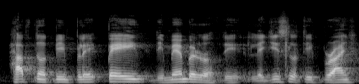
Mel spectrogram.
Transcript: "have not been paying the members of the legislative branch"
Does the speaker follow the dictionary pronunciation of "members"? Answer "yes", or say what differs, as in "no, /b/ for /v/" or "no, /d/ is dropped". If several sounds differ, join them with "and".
no, /z/ is dropped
